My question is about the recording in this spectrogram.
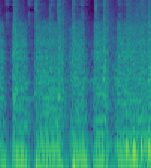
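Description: Background music with a steady beat, about two drum hits a second over a sustained bass line.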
